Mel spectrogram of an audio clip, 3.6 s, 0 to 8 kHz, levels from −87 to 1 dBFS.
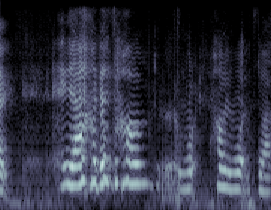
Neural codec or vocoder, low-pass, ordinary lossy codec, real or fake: codec, 16 kHz, 2 kbps, FreqCodec, smaller model; 7.2 kHz; none; fake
